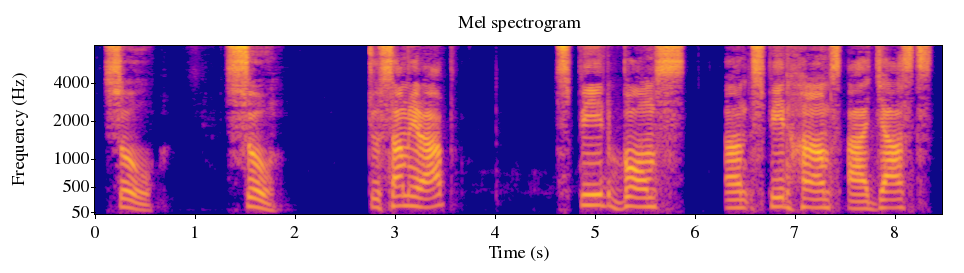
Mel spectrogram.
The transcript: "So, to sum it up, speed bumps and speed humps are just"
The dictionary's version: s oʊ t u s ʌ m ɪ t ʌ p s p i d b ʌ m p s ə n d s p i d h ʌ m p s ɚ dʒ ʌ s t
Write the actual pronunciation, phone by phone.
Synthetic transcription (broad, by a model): s oʊ t u s ʌ m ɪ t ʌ p s p i d b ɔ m s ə n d s p i d h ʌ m s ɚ dʒ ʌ s t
